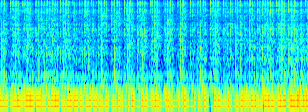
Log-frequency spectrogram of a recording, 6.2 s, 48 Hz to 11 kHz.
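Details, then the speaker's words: 1961 VW Beetle barn find air-cooled flat-four, revived after sitting: deep, even beat climbing cleanly with throttle, no stumble or sputter; revs healthily, pipes all hot. "I'm happy with that. Yeah. It doesn't even sound like it gets a little sputtery with the higher rev."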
